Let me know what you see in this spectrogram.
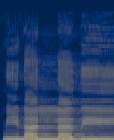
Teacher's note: alif lam menghadapi huruf syamsiyah yaitu lam, maka alif lam tidak kita baca. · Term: alif lam syamsiyah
